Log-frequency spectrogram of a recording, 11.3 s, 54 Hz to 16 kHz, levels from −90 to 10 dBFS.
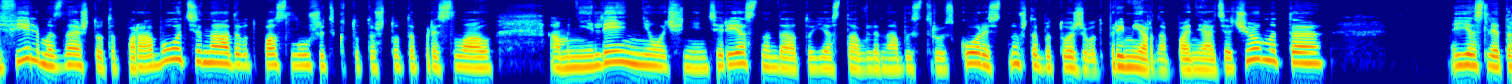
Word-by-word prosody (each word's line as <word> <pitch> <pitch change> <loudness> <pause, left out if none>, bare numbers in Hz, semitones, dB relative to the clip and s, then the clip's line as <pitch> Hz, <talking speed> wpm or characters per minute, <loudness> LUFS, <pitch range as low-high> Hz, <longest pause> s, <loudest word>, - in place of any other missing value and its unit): фильмы, 255 - +1
знаешь, 200 +2 +1
что-то 165 -3 -6
по 165 - -1
работе 255 - +2
надо, 230 -3 +5
вот, 200 -1 -7
послушать, 195 -2 -1
кто-то 165 +1 -11
что-то 175 +1 -7
прислал, 170 -2 0 0.4
а 165 - -1
мне 175 +2 0
лень, 240 +1 +3
не 205 -1 +1
очень 175 -2 -3
интересно, 195 +3 0
да, 165 -3 0
то 160 - -9
я 165 0 -4
ставлю 155 0 -5
на 155 0 -4
быструю 155 -1 -8
скорость, 200 -1 +2
ну 225 - -1
чтобы 195 -5 -3
тоже, 170 -3 0
вот, 140 - -8
примерно 165 -7 +2
понять, 150 0 0
о 160 - +1
чём 285 - +3
это. 235 -2 +4 1.0
И, 195 - -1
если 195 -2 +4
это 185 +2 0
180 Hz, 190 wpm, -22 LUFS, 165-210 Hz, 1.0 s, надо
